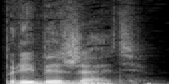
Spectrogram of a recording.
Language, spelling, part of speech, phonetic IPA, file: Russian, прибежать, verb, [prʲɪbʲɪˈʐatʲ], Ru-прибежать.ogg
- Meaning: to come running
